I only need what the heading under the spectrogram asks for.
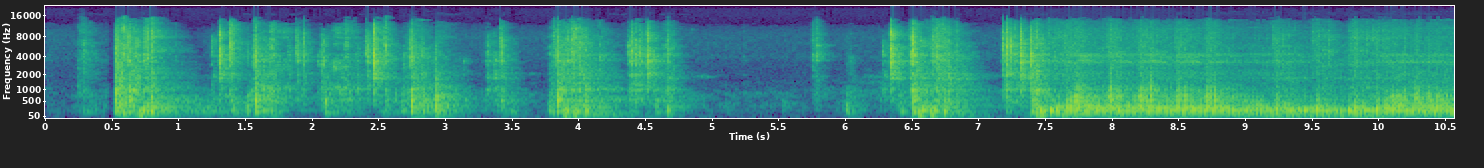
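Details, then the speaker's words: Pit bike running on a dyno before a carb and CDI replacement: the engine fires in ragged bursts with dropouts and exhaust backfire pops, then settles into a rough, uneven run. Badly misfiring, cause not yet found. "unning like shit, and just try to hear the exhaust and the backfiring and see if we can't, I don't know, run the problem through it."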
